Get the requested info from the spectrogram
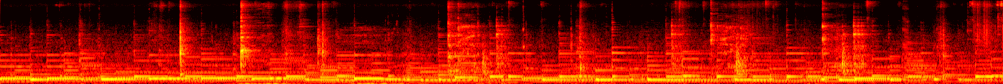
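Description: Background music: a melody of short, evenly held notes, with a few sharp clicks now and then.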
